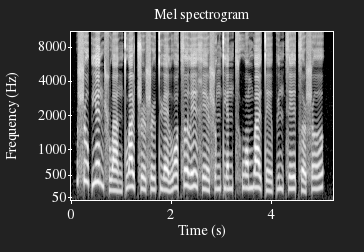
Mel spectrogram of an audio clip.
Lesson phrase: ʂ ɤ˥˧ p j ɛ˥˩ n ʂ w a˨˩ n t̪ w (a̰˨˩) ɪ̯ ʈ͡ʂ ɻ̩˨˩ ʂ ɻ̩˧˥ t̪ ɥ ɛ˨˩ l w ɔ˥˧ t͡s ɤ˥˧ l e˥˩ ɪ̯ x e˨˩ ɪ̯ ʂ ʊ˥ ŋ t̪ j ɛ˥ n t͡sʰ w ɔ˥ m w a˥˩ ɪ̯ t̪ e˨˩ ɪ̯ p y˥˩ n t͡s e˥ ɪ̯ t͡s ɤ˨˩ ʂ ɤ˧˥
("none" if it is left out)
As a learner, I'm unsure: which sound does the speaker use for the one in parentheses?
a˥˩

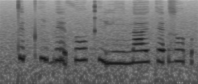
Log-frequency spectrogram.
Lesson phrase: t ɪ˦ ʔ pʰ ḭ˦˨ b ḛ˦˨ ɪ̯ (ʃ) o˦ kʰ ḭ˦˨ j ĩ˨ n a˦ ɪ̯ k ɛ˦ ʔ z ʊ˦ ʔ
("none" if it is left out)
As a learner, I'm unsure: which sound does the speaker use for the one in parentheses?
θ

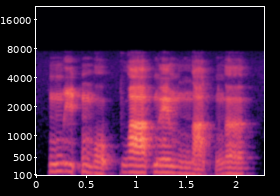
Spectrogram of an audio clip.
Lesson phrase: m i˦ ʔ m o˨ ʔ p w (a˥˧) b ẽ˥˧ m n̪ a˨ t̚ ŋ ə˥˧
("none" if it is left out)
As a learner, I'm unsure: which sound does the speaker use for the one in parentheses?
a˦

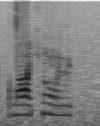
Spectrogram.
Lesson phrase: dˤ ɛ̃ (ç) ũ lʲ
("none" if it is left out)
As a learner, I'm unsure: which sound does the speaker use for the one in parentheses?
ç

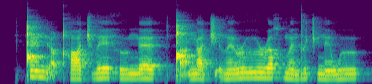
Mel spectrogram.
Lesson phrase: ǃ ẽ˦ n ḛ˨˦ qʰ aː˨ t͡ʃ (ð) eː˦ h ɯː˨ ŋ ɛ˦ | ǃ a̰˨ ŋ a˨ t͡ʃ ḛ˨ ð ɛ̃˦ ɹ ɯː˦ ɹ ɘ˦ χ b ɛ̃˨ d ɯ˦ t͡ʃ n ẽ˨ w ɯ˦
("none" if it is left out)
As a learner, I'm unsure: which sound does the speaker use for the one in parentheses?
ð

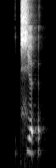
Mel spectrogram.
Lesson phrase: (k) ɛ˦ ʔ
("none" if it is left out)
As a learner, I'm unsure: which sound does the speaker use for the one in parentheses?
t͡ɕ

